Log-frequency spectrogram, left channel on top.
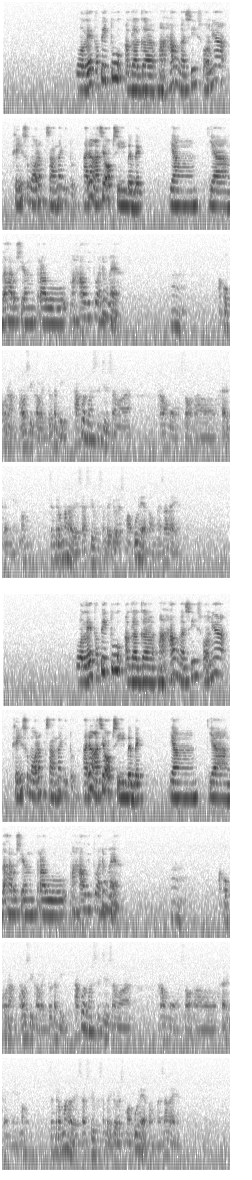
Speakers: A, on the right (about 25°); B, on the left (about 25°).
A: Boleh, tapi itu agak-agak mahal nggak sih? Soalnya kayaknya semua orang ke sana gitu. Ada nggak sih opsi bebek yang yang nggak harus yang terlalu mahal gitu? Ada nggak ya?
B: Hmm, aku kurang tahu sih kalau itu, tapi aku emang setuju sama kamu soal harganya. Emang cenderung mahal ya, seratus ribu sampai dua ratus lima puluh ya kalau nggak salah ya.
